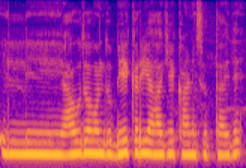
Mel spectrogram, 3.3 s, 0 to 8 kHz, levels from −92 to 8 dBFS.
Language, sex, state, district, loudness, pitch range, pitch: Kannada, male, Karnataka, Bangalore, -11 LUFS, 165-175 Hz, 170 Hz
